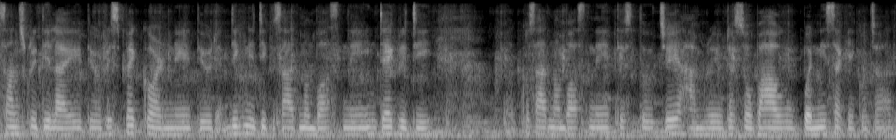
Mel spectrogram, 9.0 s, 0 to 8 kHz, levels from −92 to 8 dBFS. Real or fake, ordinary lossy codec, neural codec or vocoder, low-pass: real; none; none; 7.2 kHz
